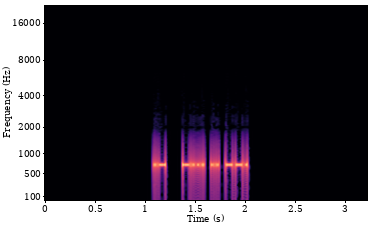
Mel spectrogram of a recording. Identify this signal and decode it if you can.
Morse code, heard as a keyed tone, about 50 wpm, 700 Hz. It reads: A BIG
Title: Sets of 2 Words 50wpm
